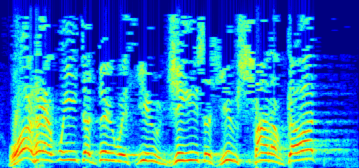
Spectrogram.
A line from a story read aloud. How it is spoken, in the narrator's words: they cried out, saying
